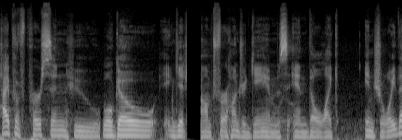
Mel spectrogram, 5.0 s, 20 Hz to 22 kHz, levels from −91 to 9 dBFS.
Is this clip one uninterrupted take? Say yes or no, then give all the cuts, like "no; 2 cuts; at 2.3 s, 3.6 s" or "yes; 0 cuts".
no; 2 cuts; at 1.2 s, 2.4 s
